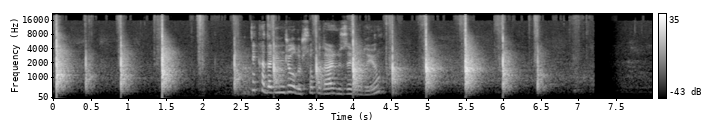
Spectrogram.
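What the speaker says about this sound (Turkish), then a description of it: "İncecik kestiğim karnabaharları tekrar kıyıyorum" A knife chops cauliflower rapidly on a cutting board, sharp rhythmic knocks about twice a second, with a person talking over the middle stretch.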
